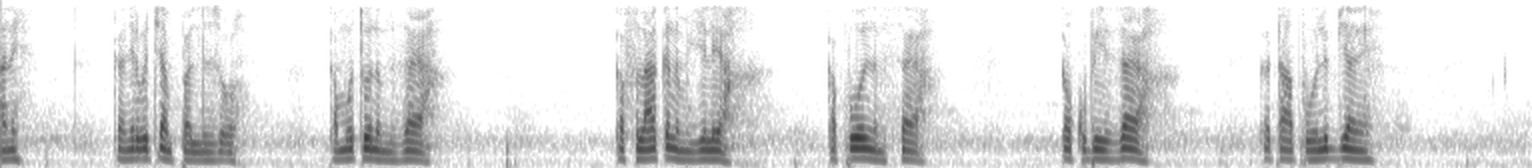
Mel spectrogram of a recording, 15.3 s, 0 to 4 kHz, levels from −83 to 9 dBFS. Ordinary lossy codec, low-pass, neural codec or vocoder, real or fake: AAC, 32 kbps; 3.6 kHz; none; real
